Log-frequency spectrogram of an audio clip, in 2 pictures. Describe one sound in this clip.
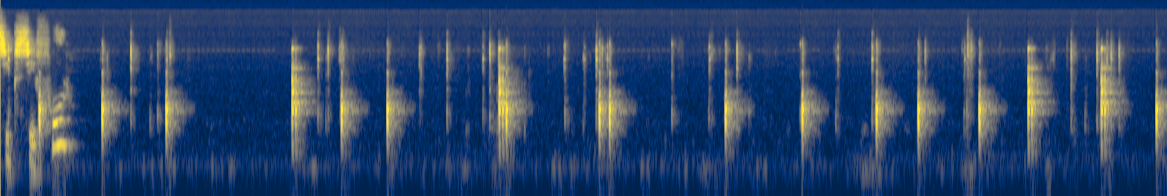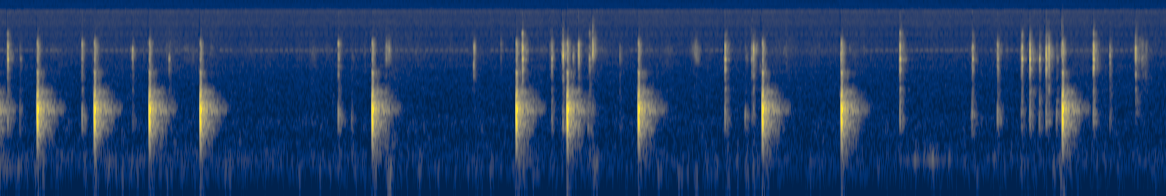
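Short soft clicks sound from a chess program as pieces move, quickly and unevenly.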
